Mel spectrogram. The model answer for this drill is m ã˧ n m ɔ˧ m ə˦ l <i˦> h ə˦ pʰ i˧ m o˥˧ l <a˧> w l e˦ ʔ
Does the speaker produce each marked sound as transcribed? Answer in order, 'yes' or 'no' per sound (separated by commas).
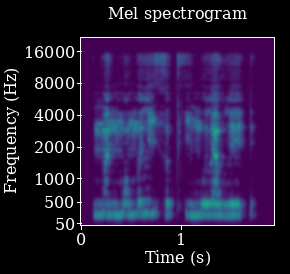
no, no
